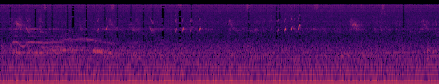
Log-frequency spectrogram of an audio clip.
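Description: Small birds chirp softly outdoors.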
